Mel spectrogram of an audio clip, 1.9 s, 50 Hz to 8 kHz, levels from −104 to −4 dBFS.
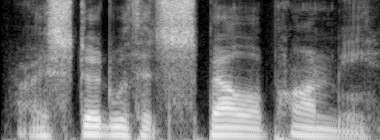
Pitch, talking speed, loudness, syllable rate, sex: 115 Hz, 220 wpm, -16 LUFS, 4.6 syllables/s, male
